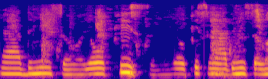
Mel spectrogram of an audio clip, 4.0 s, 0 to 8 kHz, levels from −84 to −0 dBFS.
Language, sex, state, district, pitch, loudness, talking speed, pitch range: Hindi, female, Bihar, Sitamarhi, 205 Hz, -17 LUFS, 150 wpm, 195-215 Hz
